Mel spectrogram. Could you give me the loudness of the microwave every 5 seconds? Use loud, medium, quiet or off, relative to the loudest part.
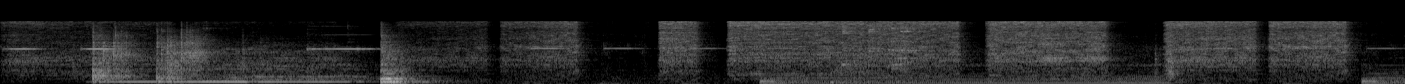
loud, quiet, quiet.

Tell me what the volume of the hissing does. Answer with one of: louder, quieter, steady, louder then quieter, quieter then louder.
louder.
